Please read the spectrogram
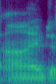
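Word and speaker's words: Ijams: go over into Imes. Uh, it's it's pronounced Imes. It's spelled I Jams but it's a beautiful nature area out there.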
